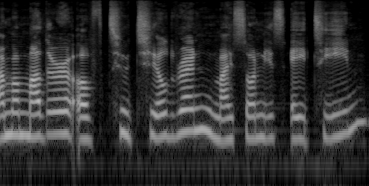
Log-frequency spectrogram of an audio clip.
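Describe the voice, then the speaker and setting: Someone with a Latin American accent talks at a very slow pace with ordinary pitch variation. The sound is dry and close with no echo, on a very clean recording with a silent background. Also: woman. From Costa Rica. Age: 40s. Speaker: storyteller and community builder. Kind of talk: podcast interview.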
